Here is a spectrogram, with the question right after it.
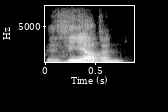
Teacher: when you say it together there's a y sound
